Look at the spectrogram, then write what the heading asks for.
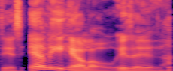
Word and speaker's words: LELO: Amber, how do I pronounce this? Lelo. Is it? Lay low.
